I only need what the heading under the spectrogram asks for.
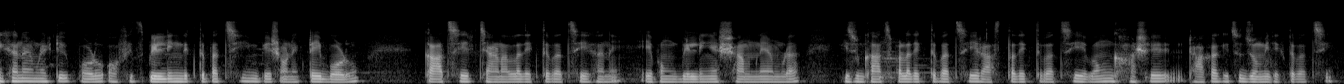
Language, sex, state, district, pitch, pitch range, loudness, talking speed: Bengali, male, West Bengal, Kolkata, 130 Hz, 125-140 Hz, -26 LUFS, 150 wpm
